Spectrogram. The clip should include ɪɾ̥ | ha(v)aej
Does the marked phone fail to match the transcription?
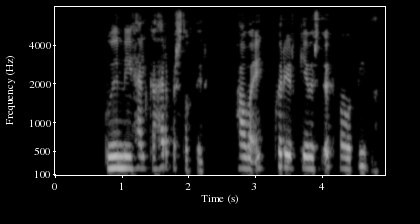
no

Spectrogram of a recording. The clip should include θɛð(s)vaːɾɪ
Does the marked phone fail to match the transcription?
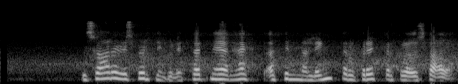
no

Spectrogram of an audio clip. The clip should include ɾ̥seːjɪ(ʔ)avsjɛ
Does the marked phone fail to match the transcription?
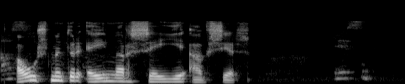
no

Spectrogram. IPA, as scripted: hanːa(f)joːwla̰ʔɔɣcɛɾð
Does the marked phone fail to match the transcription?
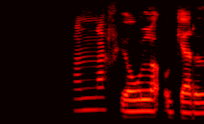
no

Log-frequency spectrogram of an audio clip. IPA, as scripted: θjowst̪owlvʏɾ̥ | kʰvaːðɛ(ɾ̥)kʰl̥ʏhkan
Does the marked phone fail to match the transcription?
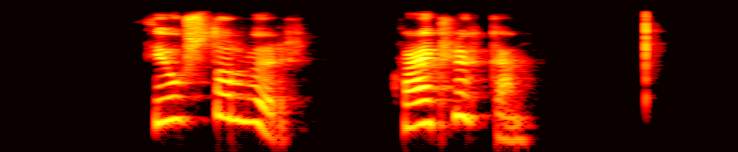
yes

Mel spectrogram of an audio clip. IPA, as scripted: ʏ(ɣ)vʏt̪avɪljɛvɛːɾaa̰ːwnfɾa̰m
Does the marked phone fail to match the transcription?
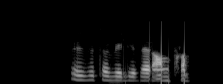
yes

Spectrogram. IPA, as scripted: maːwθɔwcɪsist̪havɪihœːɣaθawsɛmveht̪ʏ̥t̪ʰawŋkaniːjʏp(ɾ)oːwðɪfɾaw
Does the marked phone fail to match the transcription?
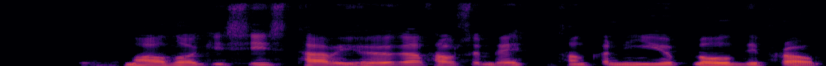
yes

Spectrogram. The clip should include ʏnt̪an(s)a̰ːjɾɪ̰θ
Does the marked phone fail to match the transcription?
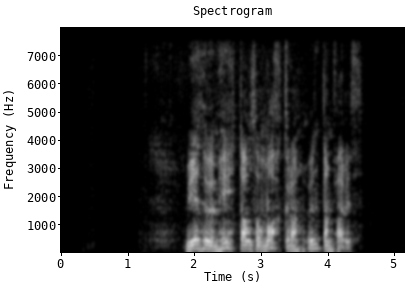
yes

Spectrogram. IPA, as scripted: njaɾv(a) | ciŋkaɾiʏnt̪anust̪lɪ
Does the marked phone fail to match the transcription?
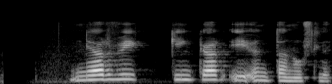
yes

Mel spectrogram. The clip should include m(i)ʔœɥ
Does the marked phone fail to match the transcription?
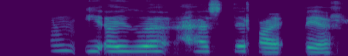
no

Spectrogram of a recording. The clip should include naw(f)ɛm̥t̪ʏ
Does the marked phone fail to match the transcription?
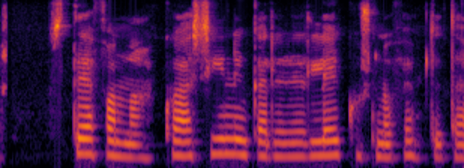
no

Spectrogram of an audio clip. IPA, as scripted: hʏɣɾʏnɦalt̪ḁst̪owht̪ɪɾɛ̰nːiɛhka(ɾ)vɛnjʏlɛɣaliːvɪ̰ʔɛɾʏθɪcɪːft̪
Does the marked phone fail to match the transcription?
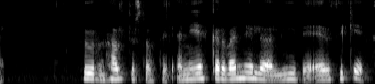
no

